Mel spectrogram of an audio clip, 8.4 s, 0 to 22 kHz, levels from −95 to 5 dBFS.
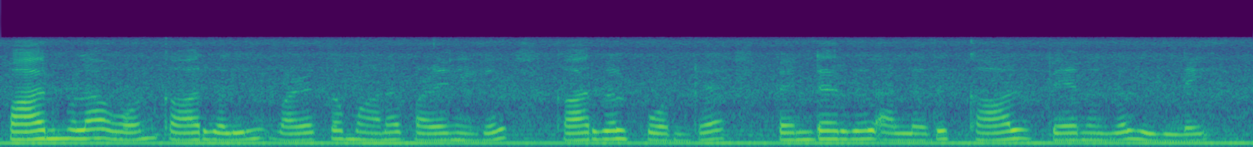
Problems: constant background noise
